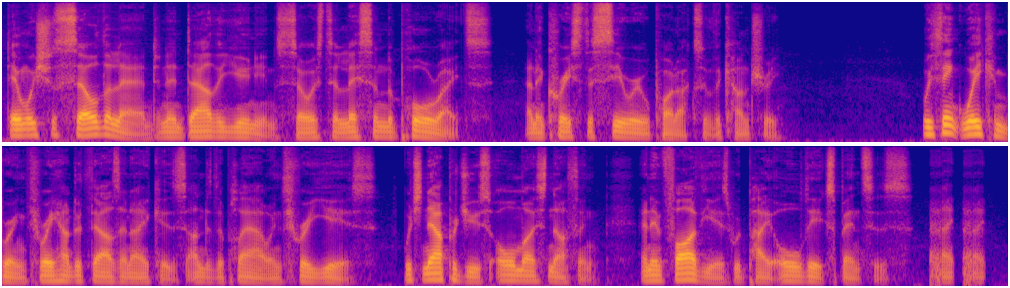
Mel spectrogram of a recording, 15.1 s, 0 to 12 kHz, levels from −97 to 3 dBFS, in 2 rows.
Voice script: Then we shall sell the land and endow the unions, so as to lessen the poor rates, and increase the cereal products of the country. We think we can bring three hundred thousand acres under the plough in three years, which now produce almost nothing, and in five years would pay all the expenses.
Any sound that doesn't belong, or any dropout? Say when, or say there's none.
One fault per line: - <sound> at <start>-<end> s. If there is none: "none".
- laugh at 14.5-14.9 s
